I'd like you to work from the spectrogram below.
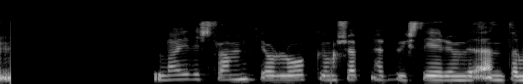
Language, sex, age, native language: Icelandic, female, 11, Icelandic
